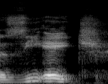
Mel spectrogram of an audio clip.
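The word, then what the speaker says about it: Ж: This letter is called the ZH. Like in, it's an S sounding letter, like in the word measure.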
